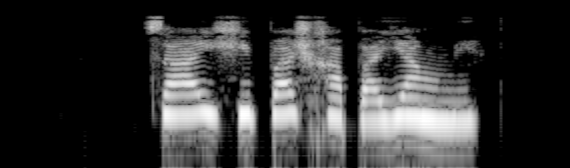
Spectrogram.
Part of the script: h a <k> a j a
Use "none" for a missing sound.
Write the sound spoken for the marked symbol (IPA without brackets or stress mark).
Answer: p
